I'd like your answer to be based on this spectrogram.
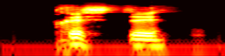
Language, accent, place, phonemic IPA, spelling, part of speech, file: French, France, Lyon, /pʁɛs.te/, prester, verb, LL-Q150 (fra)-prester.wav
- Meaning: to work (a certain amount of time), to provide a service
